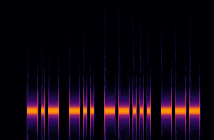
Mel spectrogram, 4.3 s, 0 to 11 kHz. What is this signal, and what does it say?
Morse code, heard as a keyed tone, about 17 wpm, 700 Hz. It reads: KD7O
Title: USA Call Signs - 4 Characters - Repeated 3x - 17wpm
